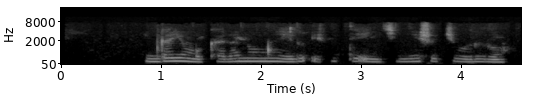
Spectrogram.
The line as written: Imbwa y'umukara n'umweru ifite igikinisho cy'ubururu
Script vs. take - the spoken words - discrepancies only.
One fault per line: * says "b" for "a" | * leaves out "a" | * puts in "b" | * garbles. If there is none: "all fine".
all fine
